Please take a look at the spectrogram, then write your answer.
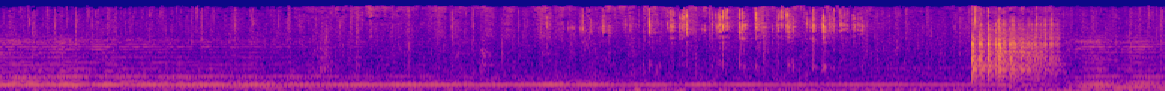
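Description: Three dice rattle and clatter in a quick burst of clicks as they are rolled for a conflict resolution roll, then land with a sharper knock against a low steady hum. The sound is fairly quiet, with no talking.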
